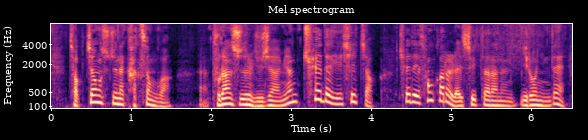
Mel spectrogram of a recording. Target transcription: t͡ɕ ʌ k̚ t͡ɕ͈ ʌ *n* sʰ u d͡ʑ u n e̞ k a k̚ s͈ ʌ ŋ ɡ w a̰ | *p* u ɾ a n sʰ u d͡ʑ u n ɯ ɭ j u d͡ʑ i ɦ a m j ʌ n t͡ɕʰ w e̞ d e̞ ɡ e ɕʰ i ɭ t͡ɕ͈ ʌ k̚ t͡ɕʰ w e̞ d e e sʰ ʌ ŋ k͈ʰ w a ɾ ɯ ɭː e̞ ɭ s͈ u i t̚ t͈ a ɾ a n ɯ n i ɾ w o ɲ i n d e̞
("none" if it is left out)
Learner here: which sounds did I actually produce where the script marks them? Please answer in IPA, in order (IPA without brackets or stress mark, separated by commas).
ŋ, p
